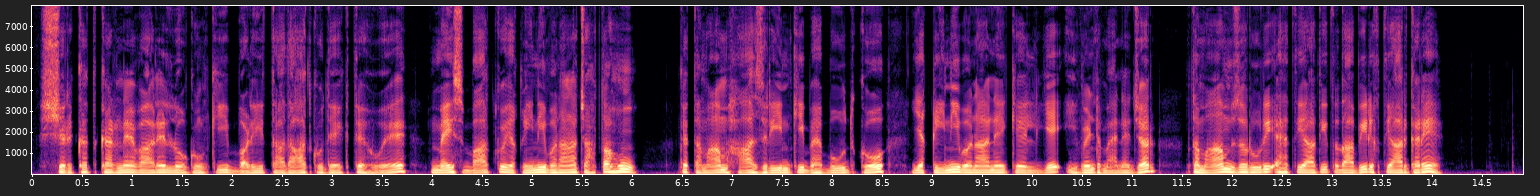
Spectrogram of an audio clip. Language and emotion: Urdu, fearful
